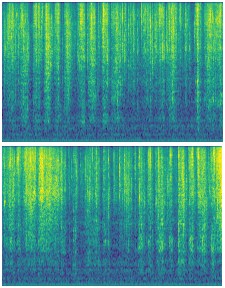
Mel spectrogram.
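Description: Sheet of Reflectix foil-faced bubble insulation crinkling as it is handled and pressed into a window frame, a dense, irregular run of small crackles.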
